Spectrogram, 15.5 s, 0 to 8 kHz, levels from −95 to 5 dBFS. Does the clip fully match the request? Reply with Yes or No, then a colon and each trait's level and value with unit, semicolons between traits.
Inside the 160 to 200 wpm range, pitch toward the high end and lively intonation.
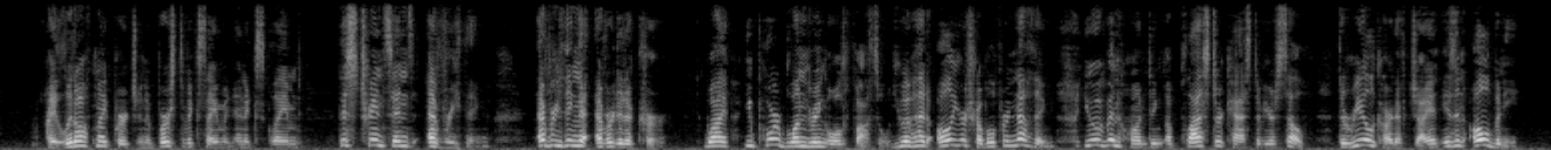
Yes: average, 185 wpm; high, 225 Hz; wide, 6.2 semitones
